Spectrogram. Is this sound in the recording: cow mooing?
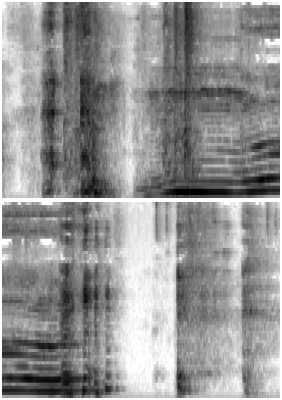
yes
